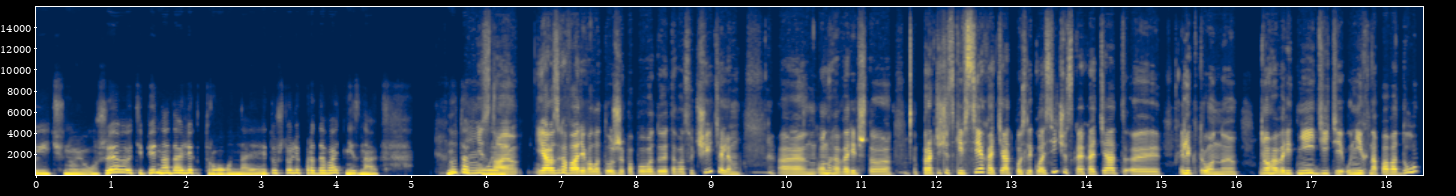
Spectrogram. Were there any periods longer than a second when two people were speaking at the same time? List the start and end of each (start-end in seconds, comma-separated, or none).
none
